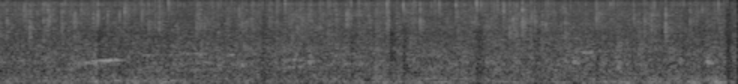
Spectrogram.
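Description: Steady rain: a dense, even hiss of falling rain with many small ticks of drops landing close by.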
